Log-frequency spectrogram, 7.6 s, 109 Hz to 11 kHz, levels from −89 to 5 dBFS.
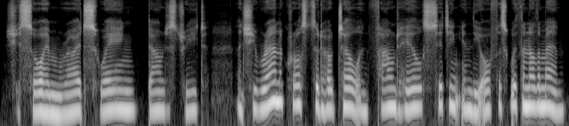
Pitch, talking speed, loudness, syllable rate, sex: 200 Hz, 195 wpm, -19 LUFS, 4.6 syllables/s, female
